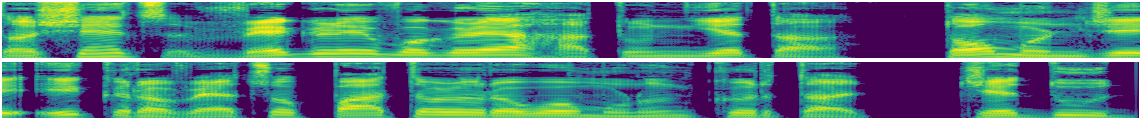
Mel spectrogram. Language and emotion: Goan Konkani, neutral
